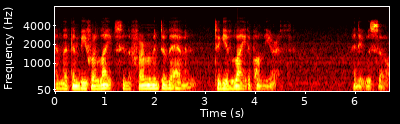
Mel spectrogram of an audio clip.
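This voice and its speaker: A man talks in a fairly low pitch, somewhat breathy. His intonation is monotone and flat. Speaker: Bible reader, ASMR channel host. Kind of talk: gentle Bible reading, ASMR relaxation. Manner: gentle, soft-spoken, slow.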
